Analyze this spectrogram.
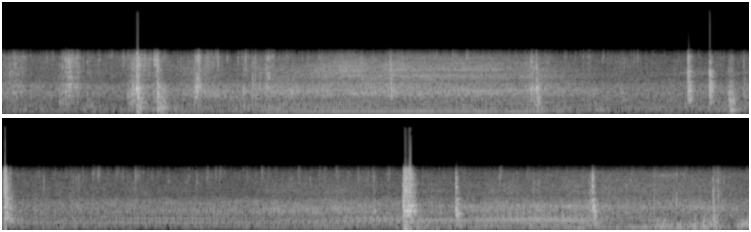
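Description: Sharp clicks and clunks of an SUV's hood being unlatched, lifted and handled, with the loudest knock about eleven and a half seconds in, over a steady low hum.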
